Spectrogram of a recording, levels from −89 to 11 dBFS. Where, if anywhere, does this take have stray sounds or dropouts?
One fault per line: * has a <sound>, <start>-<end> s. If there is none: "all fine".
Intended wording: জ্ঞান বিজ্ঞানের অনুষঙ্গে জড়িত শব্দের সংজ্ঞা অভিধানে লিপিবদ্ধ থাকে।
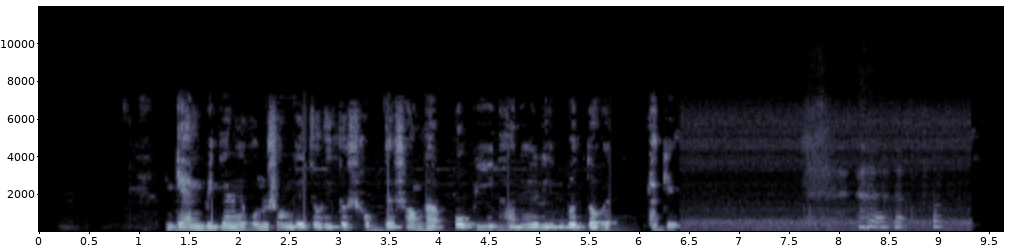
* has a laugh, 7.6-9.2 s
